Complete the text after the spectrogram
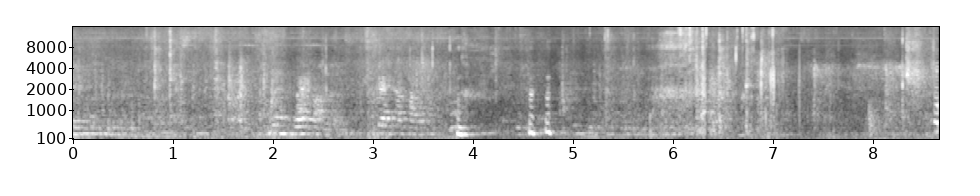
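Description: A young woman speaks through a microphone in an echoing hall.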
